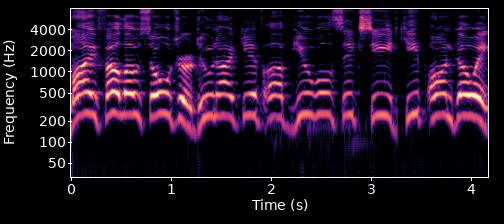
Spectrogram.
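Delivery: computer-generated reading voice. Reading a message aloud, text-to-speech voice. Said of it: "I am reading that in the fucking, text-to-voice, speech voice".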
